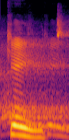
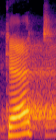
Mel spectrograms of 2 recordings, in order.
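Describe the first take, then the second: First: "केट" with a gliding "ए-ई", as in English Kate; long A vowel. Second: "कैट" with an open "ऐ", as in English cat; short A vowel. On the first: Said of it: "ए ई पढ़ते हैं". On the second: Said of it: "एक बार फिर पढ़ लेते हैं". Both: Shown as a demonstration.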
